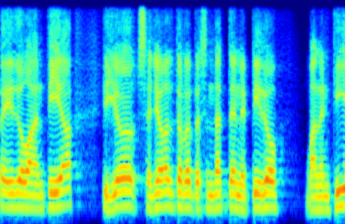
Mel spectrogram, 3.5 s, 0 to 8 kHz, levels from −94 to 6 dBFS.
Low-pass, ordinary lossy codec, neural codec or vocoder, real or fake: 7.2 kHz; none; codec, 16 kHz, 0.5 kbps, FunCodec, trained on Chinese and English, 25 frames a second; fake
